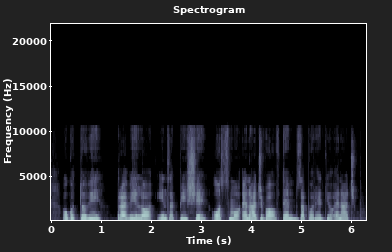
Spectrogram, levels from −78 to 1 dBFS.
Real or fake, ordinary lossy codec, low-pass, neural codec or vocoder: fake; none; none; vocoder, 22.05 kHz, 80 mel bands, WaveNeXt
